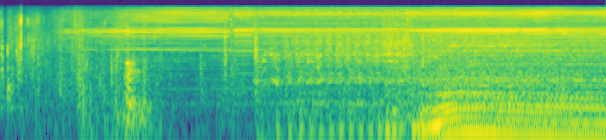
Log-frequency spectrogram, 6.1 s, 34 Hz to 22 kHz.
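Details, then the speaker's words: Abandoned Chevy S10 revived in a junkyard: several seconds of cranking, then it fires but stays at high revs instead of settling because the throttle hung open; cable, linkage or throttle-body spring suspected. "well that wasn't cool that part sound good yeah the throttle hung open"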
